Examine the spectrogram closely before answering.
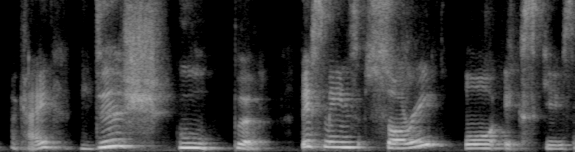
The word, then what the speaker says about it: desculpe: So the first one, desculpe, desculpe. There's a really good example of the sh when we have vowel S consonant and of that closed E, okay? Desculpe.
